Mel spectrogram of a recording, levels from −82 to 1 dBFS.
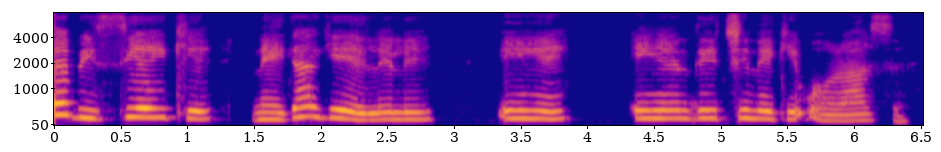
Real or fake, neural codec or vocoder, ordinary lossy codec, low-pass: fake; codec, 16 kHz, 4 kbps, X-Codec, HuBERT features, trained on general audio; none; none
